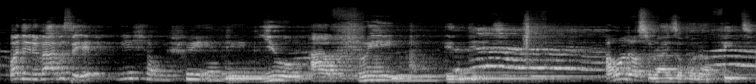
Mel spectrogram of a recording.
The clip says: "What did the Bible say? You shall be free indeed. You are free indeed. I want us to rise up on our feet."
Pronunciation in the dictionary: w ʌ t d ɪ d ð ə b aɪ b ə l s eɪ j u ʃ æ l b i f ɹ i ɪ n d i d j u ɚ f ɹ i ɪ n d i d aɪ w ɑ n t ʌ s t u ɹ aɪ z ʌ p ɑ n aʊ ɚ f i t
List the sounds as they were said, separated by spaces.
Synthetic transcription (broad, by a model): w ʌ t d ɪ d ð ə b aɪ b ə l s eɪ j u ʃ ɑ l b i f ɹ i ɪ n d i d j u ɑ f ɹ i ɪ n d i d aɪ w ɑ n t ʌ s t u ɹ aɪ z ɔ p ɑ n aʊ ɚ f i t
